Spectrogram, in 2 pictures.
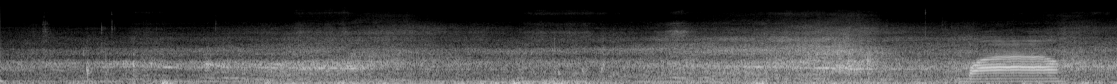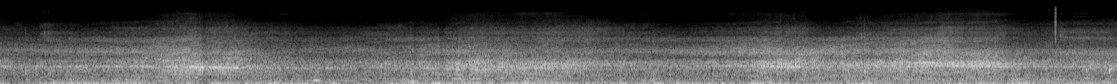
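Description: Road traffic passing on a bridge: a steady rush of cars going by, swelling and fading as each one passes, with a man saying "Wow" about ten seconds in.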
